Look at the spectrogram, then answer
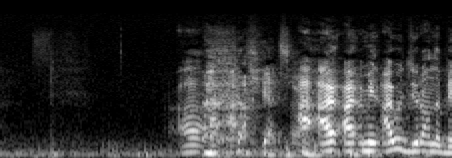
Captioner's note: laughing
